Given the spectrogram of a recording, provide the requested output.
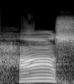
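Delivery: হাঁস with a nasalised a; nasal vowel. Shown as a demonstration. Teacher showing the different sound, nasal vowel in হাঁস. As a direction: send the a of হাঁস through the nose. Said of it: "একটু উচ্চারণটা অন্য হচ্ছে না?".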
